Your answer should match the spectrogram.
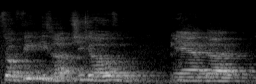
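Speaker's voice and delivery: normal talking voice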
